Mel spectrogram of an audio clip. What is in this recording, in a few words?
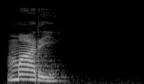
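"мари", Komi, female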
